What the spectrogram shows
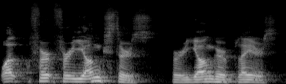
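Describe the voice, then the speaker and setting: A man's voice: mid-range voice, slow. A man hosting a podcast, putting loose, filler-heavy questions to a guest in a casual interview. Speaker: podcast host.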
